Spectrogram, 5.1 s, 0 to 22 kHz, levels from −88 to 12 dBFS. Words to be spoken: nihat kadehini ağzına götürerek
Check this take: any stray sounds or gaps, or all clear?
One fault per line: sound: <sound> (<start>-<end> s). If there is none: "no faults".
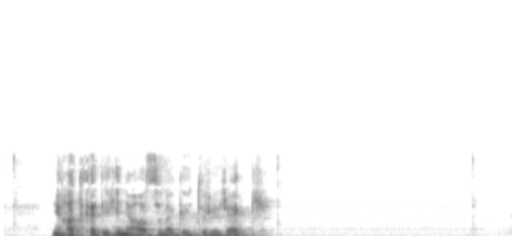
no faults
